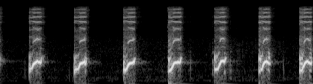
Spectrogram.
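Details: Ruak-ruak lure call of a white-breasted waterhen: seven forceful, rasping notes with a rising inflection, delivered in a steady rhythm of roughly two per second.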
